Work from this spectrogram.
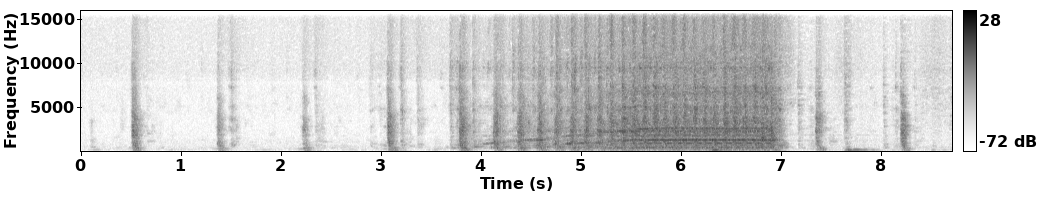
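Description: An embroidery machine stitches down a quilt block, first in a few slow separate thumps, then in a fast steady run of stitching for about three seconds before slowing back to single clunks, close and alone.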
